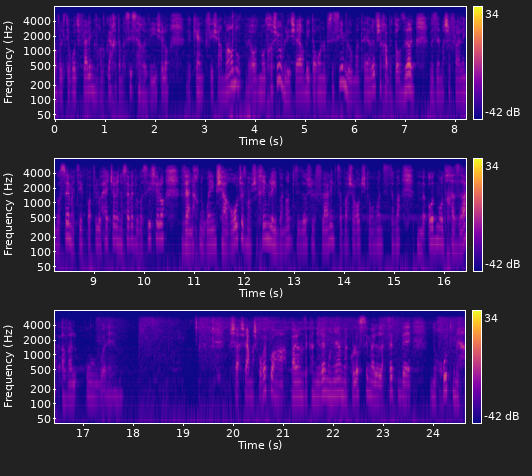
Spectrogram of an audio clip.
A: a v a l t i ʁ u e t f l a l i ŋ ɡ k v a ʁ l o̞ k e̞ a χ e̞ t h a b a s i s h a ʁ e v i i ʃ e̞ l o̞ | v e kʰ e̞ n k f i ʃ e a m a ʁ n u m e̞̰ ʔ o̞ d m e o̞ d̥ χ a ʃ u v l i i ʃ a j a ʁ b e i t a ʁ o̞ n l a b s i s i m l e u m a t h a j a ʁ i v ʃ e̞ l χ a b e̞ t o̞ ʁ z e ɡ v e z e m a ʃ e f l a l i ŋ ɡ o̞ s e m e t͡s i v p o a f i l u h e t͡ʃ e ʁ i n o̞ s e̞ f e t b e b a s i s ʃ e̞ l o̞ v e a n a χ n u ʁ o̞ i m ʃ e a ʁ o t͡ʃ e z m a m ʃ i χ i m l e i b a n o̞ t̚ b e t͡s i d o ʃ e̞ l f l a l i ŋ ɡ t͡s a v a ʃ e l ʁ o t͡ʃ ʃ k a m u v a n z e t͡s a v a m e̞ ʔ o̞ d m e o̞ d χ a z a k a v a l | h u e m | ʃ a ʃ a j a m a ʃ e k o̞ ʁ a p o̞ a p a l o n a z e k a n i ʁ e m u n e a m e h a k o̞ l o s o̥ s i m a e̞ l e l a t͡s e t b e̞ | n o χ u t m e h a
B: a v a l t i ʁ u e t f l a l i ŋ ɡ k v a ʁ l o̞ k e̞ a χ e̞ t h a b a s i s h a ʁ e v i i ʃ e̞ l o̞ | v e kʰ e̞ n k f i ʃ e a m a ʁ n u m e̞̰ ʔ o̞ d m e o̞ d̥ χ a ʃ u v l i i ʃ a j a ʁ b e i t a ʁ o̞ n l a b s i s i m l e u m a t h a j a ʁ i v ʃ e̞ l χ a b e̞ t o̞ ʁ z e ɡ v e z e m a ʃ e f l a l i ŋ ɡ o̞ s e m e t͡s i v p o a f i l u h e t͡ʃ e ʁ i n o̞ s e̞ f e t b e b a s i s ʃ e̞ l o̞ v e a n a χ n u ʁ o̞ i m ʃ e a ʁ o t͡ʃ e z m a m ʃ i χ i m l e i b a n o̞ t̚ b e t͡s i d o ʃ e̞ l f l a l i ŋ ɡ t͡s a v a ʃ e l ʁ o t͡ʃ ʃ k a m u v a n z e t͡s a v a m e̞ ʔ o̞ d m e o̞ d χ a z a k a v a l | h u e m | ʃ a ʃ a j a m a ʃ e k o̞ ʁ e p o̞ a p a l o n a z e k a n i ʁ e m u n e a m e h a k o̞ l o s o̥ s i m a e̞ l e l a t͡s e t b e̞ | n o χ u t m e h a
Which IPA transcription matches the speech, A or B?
B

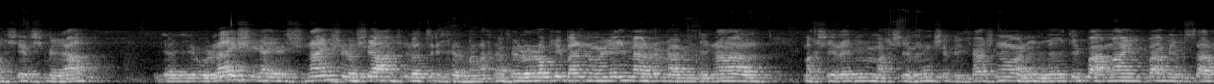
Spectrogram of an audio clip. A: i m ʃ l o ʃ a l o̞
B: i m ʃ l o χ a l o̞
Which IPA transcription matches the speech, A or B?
A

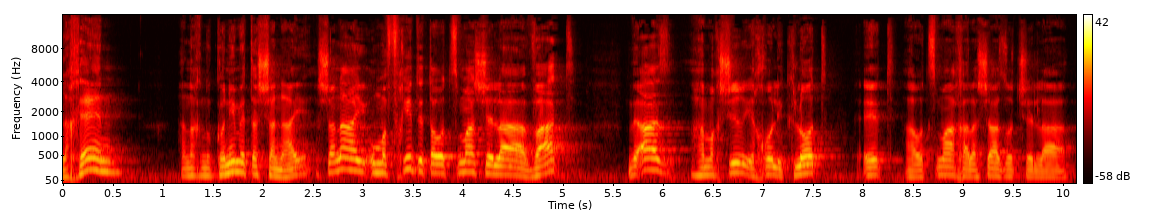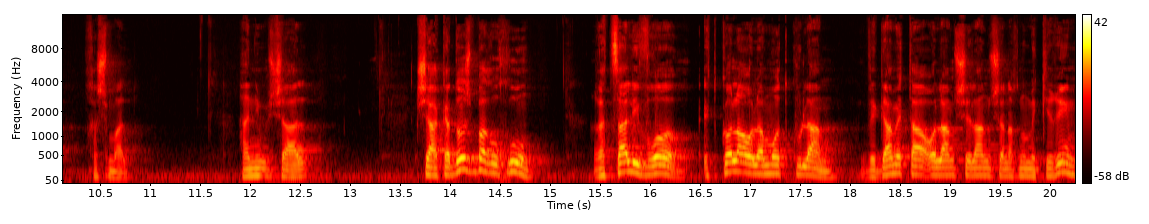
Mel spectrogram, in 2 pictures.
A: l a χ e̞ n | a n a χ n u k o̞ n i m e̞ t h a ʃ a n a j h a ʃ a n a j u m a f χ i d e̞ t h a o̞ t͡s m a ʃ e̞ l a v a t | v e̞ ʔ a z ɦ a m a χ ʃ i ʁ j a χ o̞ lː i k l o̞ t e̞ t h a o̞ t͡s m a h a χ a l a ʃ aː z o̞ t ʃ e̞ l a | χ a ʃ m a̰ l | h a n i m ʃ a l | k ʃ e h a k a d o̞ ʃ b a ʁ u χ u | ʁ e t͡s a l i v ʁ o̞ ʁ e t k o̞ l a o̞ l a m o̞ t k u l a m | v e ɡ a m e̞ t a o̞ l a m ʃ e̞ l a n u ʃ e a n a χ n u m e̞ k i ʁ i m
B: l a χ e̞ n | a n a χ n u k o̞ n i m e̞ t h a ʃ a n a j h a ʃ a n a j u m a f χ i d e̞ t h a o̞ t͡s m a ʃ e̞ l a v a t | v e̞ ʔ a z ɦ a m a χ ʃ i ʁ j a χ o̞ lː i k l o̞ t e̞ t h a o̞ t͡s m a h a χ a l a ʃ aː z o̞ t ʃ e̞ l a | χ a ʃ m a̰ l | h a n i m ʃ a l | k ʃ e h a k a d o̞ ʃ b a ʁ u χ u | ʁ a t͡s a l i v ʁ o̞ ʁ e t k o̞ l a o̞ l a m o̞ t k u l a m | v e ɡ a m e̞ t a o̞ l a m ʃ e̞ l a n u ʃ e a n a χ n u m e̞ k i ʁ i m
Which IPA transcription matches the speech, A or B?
B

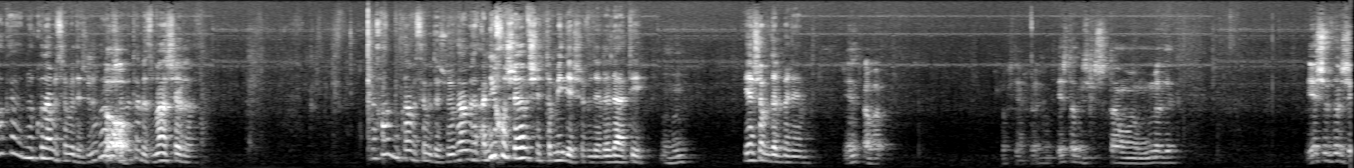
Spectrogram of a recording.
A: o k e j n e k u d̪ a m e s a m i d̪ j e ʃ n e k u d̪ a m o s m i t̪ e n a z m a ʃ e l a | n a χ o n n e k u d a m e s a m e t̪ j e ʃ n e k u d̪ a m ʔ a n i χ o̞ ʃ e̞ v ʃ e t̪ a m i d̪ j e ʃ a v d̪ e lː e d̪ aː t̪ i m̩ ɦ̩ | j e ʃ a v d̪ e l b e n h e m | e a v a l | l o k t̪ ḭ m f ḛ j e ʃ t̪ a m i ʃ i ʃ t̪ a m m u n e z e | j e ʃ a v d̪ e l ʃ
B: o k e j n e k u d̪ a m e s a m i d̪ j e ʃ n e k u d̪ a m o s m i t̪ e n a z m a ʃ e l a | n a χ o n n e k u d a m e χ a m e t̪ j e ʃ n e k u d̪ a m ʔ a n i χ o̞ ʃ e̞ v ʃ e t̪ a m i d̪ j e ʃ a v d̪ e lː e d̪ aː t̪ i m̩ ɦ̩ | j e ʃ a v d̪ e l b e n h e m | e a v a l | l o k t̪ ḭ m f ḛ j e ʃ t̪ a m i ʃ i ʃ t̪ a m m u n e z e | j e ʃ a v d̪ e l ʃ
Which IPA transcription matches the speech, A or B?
A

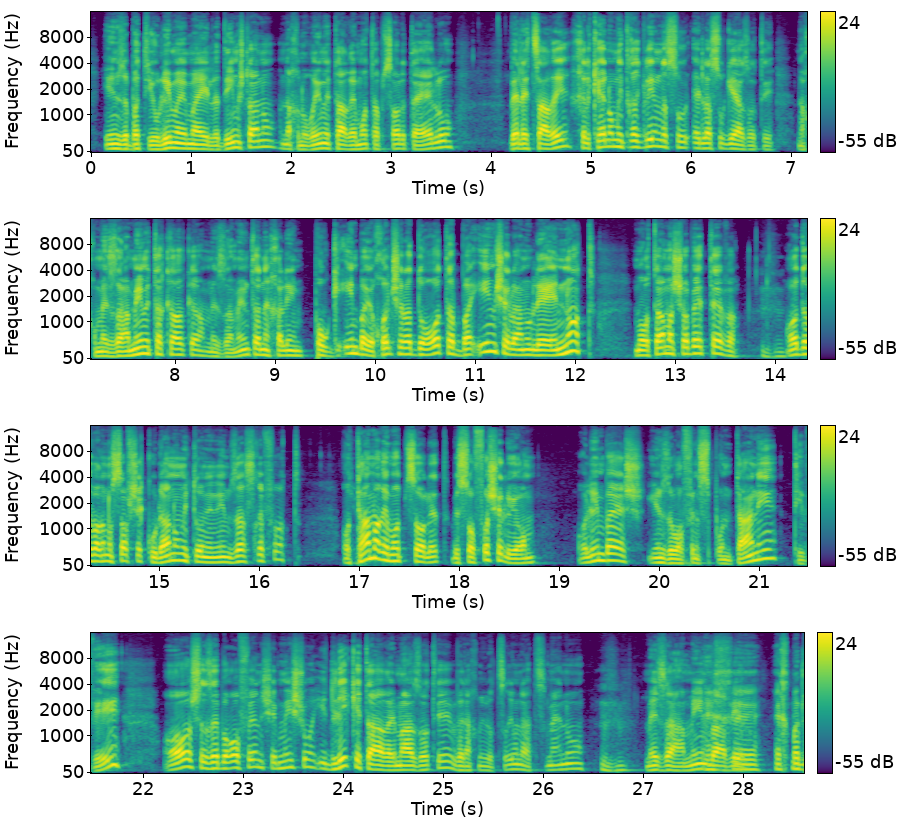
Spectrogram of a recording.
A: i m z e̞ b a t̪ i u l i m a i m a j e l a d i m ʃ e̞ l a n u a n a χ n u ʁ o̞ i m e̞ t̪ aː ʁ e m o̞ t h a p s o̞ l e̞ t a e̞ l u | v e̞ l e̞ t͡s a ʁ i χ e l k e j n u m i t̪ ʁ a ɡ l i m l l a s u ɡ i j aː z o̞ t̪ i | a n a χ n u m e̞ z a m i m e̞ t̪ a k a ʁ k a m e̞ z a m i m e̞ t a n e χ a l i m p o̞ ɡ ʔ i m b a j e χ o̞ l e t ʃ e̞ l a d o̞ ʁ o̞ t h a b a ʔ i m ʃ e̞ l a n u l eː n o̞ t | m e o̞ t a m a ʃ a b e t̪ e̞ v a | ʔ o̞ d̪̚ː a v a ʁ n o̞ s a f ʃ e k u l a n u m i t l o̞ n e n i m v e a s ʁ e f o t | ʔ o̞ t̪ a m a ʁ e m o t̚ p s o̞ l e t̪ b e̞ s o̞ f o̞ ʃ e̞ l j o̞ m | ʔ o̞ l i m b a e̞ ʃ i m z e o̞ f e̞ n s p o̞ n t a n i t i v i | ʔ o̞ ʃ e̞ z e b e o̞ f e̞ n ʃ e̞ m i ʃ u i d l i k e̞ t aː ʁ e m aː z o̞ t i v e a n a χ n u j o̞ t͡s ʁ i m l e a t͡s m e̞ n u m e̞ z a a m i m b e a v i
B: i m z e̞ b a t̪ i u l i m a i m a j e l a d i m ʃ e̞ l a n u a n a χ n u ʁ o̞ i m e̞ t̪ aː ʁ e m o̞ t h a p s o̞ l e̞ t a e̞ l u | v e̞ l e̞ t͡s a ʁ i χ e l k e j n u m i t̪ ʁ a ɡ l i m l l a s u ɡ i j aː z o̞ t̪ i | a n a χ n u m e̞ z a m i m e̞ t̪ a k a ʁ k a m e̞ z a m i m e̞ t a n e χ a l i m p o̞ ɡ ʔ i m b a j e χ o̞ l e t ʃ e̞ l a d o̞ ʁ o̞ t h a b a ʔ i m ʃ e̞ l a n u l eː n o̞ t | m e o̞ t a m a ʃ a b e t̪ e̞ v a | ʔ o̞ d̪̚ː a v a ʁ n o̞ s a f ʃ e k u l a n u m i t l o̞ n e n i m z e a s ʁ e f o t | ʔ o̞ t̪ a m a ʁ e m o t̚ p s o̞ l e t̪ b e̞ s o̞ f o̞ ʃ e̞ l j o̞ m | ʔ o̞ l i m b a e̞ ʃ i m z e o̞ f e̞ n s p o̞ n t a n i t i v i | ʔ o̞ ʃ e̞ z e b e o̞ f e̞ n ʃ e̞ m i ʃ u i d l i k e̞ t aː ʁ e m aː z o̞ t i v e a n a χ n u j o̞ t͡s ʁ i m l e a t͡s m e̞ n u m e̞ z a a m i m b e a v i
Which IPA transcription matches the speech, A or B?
B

